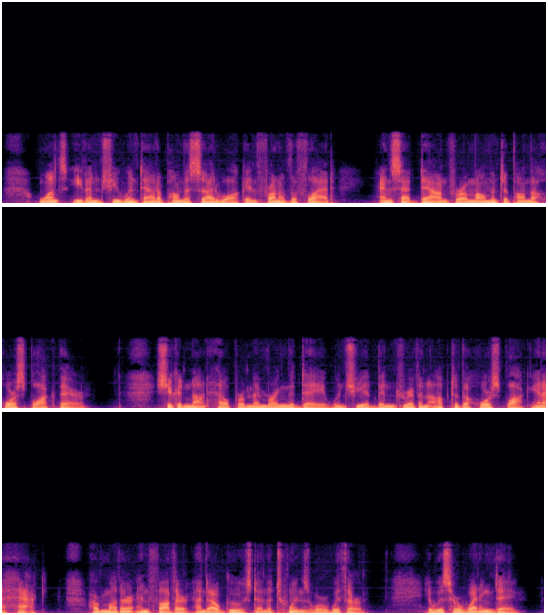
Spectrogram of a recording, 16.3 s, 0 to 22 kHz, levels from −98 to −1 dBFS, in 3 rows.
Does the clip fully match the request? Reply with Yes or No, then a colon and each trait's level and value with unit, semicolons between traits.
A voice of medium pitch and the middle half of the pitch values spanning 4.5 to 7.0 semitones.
No: low, 100 Hz; average, 5.1 semitones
